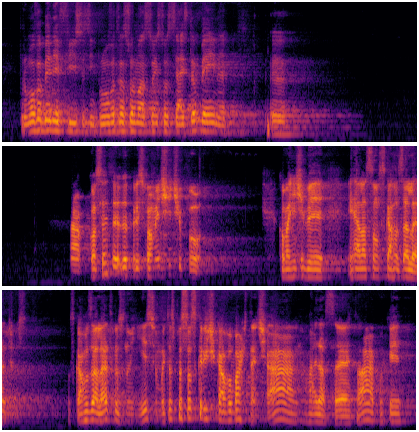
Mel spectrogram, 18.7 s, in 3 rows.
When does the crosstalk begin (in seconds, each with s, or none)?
none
